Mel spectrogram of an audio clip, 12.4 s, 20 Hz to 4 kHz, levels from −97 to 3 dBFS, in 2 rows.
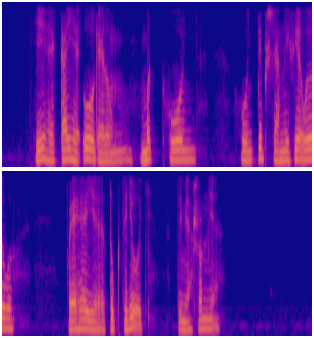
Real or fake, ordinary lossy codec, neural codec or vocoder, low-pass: real; MP3, 32 kbps; none; 3.6 kHz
